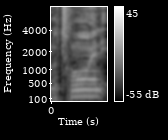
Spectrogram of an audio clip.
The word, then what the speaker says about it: Latwan: It's under the name Latwan, LATWAN.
